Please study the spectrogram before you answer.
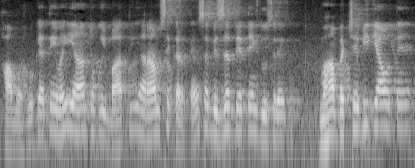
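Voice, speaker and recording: Joking preacher, fairly high voice. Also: male voice. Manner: conversational, humorous, prods the audience for answers. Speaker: religious scholar. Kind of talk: sermon.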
